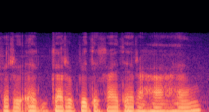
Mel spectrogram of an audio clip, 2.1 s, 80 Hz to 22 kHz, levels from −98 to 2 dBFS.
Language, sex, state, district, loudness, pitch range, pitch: Hindi, male, Arunachal Pradesh, Papum Pare, -16 LUFS, 105-115 Hz, 105 Hz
